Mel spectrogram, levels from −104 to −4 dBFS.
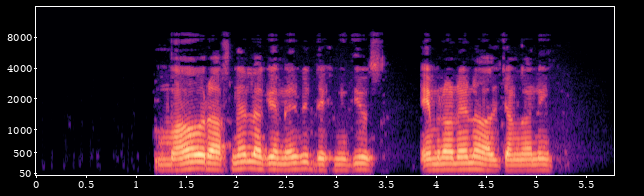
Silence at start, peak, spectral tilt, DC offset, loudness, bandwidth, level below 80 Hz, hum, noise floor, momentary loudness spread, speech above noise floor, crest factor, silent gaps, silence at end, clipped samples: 1.2 s; -2 dBFS; -7.5 dB/octave; under 0.1%; -19 LUFS; 7.8 kHz; -72 dBFS; none; -66 dBFS; 13 LU; 47 dB; 18 dB; none; 0.6 s; under 0.1%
